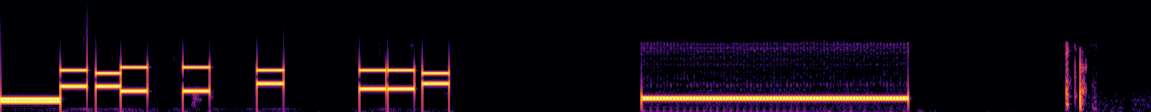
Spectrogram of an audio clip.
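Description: A brief dial tone gives way to a quick run of about ten touch-tone keypad beeps as a phone call is placed to a woman, followed by one long ringback tone and a sharp click as the line connects.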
